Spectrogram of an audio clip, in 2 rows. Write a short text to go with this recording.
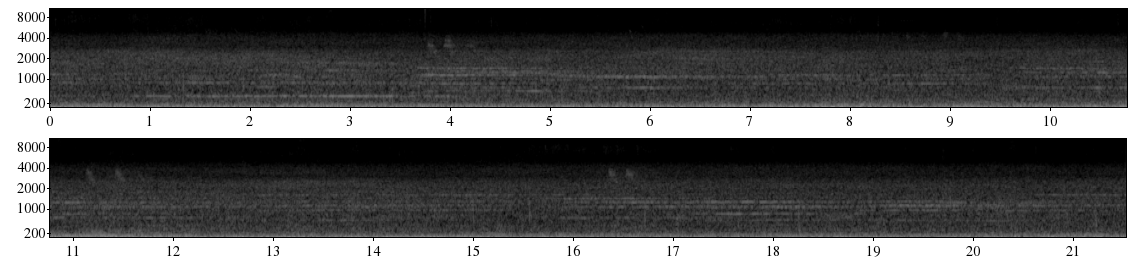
walking, Aircraft flying through, Environmental sounds, birds sound, Binaural recordings, Zoom H4n+ Soundman OKM II + Rode NT4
